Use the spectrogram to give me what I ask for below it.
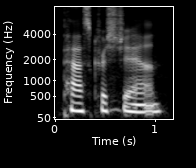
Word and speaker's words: Pass Christian: And then the actual pronunciation is Pass Christian.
